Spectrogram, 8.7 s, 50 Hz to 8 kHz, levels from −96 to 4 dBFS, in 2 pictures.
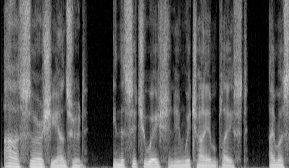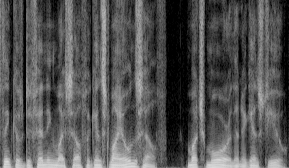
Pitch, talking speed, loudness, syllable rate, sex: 100 Hz, 185 wpm, -16 LUFS, 4.8 syllables/s, male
